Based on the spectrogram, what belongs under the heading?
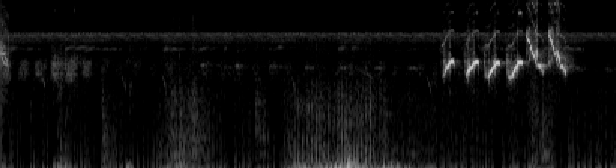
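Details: Double-collared seedeaters, father and son, in a warm-up recording: a few faint chirps, then a quick burst of about seven sweeping high chirps near the end, over a soft low rumble and a steady thin whine.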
